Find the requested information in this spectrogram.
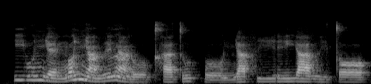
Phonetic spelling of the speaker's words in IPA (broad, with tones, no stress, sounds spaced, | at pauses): j u˦ ɲ ɛ˨ ŋ ɔ˦ ɲ ã˨ v ɪ˦ l ã˨ ɾ oː˨ kʰ a˨ t u˦˨ k͡p oː˨ ɲ a˦ f iː˦ ɾ i˦ j a˦ v i˨ t ɔ˦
